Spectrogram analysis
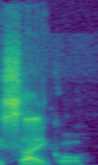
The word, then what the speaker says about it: TP Psych: It's not TP Psych. It's Psych. It's just Psych, so basically the Yeah. T is just silent. Silent T, and that's it.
